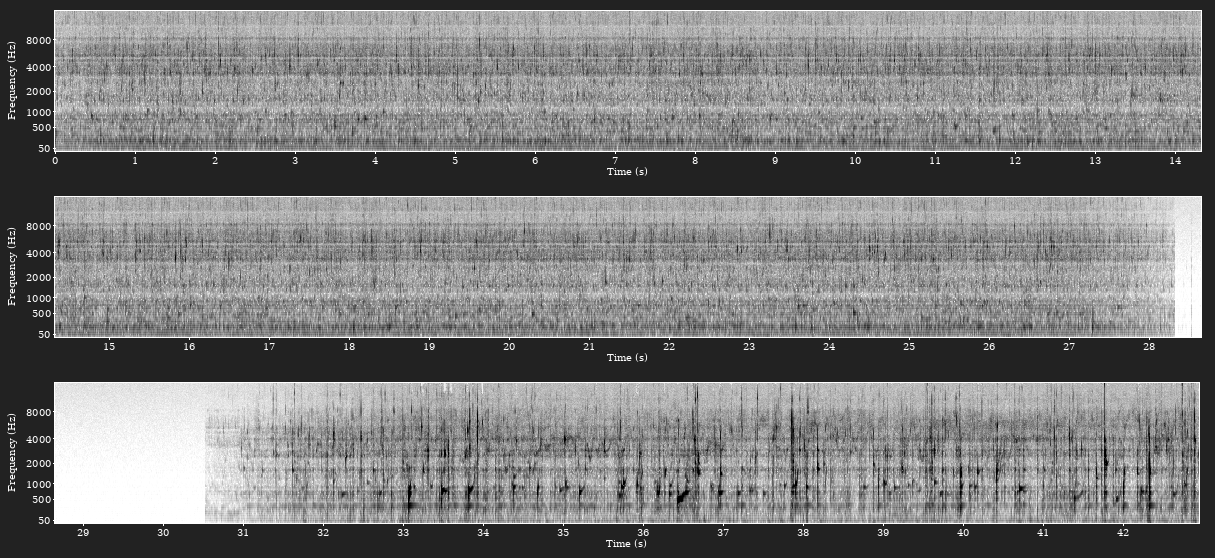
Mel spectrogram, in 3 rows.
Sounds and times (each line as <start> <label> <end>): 31.0 water drains in the basin 42.9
